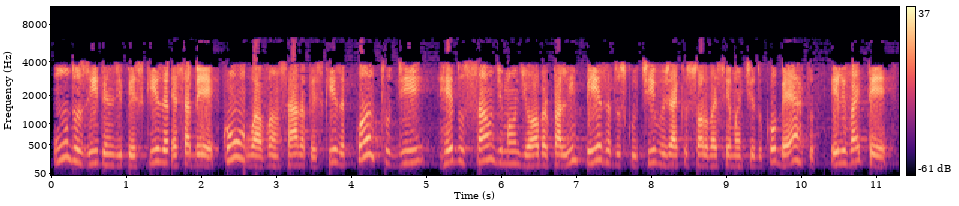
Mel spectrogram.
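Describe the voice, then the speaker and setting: Male researcher, gravelly, slightly high, phone-line sound. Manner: explanatory, lists items with pauses. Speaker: agricultural researcher. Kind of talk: interview answers. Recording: tinny phone-like line with reverb.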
